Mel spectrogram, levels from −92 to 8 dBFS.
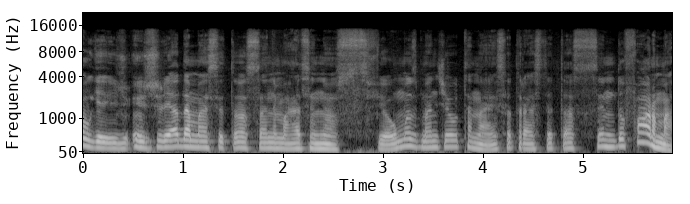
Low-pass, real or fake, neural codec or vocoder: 14.4 kHz; real; none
